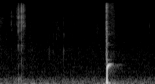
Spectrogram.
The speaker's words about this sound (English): let me take a crack of this sucker. Now, it's got a classic cork on it.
